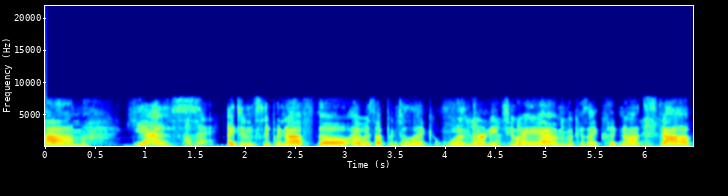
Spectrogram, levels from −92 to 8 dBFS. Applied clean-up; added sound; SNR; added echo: none; none; none; none.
